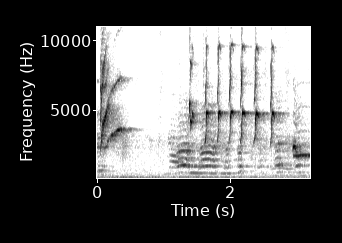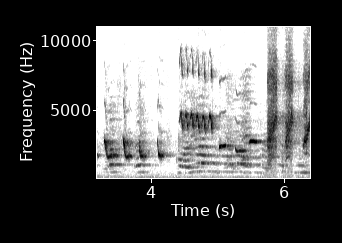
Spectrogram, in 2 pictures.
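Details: Asian pied starling in prolific 'gacor full isian' song, meant for tutoring other songbirds. A squeaky opening is followed by rapid trains of clipped chattering notes, some harsh and rattling, then a sharp burst at the end.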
